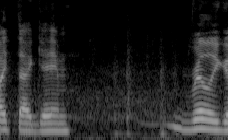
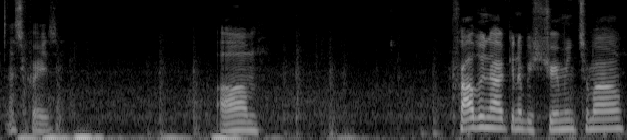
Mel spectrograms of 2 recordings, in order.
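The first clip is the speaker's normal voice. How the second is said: ordinary delivery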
